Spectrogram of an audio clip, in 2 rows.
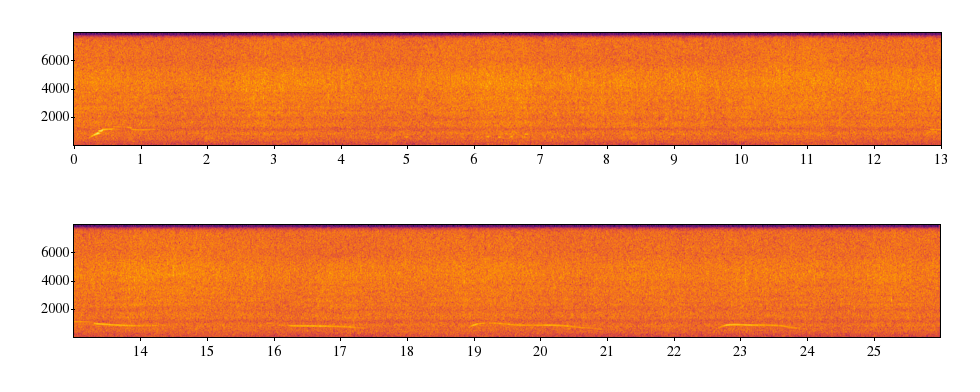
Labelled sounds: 0.3	1.2	humpback whale, 0.78 to 1.3 kHz
12.8	14.0	humpback whale, 0.81 to 1.2 kHz
16.2	17.2	humpback whale, 0.78 to 0.91 kHz
19.2	20.6	humpback whale, 0.78 to 1.1 kHz
22.7	23.4	humpback whale, 0.78 to 1.0 kHz

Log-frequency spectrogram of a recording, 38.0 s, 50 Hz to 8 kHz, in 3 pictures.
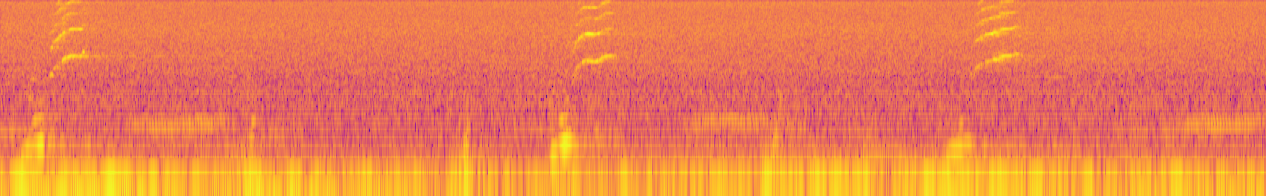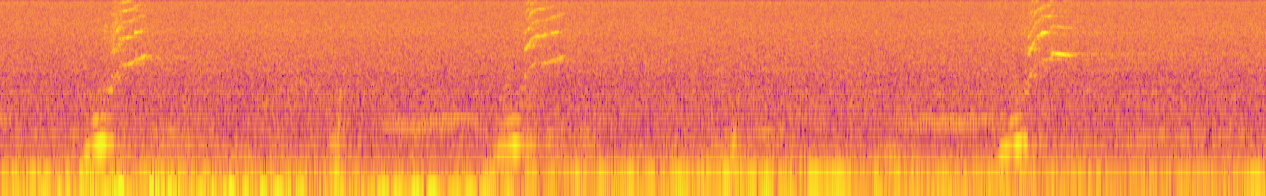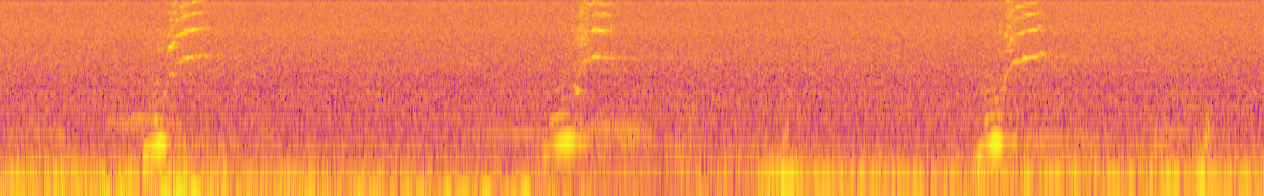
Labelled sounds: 0.5	0.9	humpback whale, 1.3 to 2.2 kHz
5.7	6.2	humpback whale, 1.3 to 5.8 kHz
9.7	10.2	humpback whale, 1.3 to 6.7 kHz
13.8	14.2	humpback whale, 1.4 to 3.6 kHz
17.9	18.4	humpback whale, 1.4 to 6.4 kHz
23.1	23.5	humpback whale, 1.5 to 4.1 kHz
27.1	27.5	humpback whale, 1.5 to 7.8 kHz
31.1	31.5	humpback whale, 1.5 to 7.6 kHz
35.4	35.8	humpback whale, 1.4 to 3.7 kHz

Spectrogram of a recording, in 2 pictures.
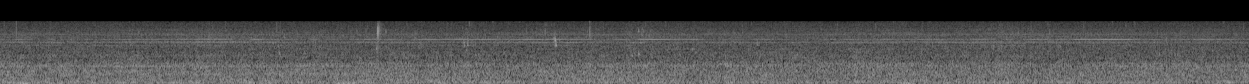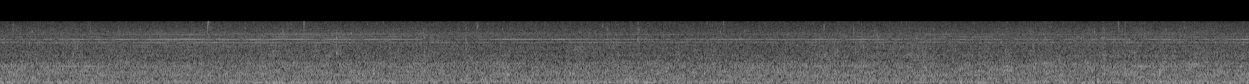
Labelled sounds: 6.4	6.7	vessel noise, 3.2 to 3.3 kHz

